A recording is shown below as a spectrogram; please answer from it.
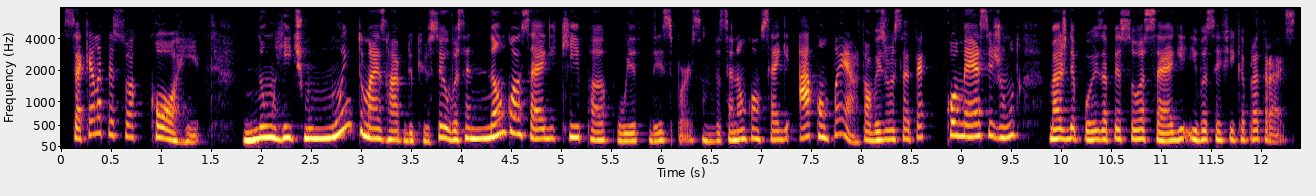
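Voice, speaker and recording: A woman with a Brazilian Portuguese accent, an English teacher explaining song lyrics step by step and reading the English lines slowly and clearly. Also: medium pitch.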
